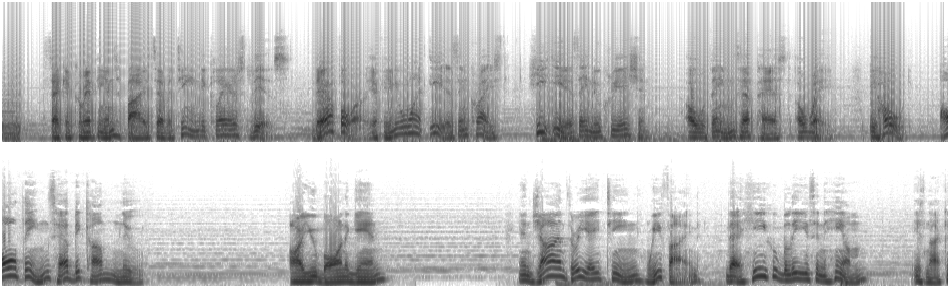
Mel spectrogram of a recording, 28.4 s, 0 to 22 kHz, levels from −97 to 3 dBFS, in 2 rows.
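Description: From 0.0 to 14.13 s, a robotic 50 Hz rattle. This is buffer tearing: each period splices in a small slice of audio about 40 ms old.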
